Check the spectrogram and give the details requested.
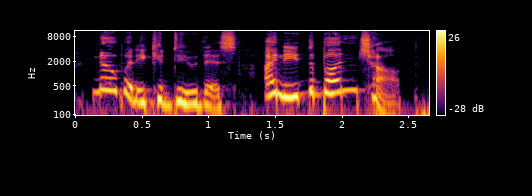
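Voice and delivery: put-on very high, helpless sing-song pouty whine. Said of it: "pouting, going like".

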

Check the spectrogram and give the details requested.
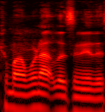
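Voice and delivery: mock fed-up, irritated, pissed-off tone. Retelling what a companion said: imitating someone pissed off. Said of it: "he was all pissed off".

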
